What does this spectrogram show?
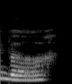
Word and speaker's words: bord: Du bord de mer. The only silent letter here is the D at bord.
